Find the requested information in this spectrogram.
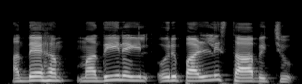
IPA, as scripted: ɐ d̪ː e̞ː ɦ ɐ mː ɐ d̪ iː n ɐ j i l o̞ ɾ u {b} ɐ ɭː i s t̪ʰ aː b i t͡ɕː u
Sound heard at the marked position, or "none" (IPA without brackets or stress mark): p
